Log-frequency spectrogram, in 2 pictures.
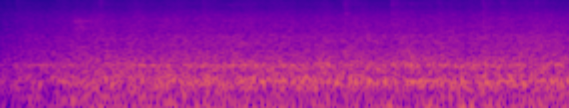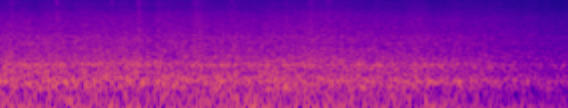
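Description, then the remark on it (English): A freight train, heard while riding on one of its cars, roars along with loud, continuous rattling and clanking, a dense low rumble filled with rapid metallic chatter that never lets up, with no voices. “It's deafening. We can't speak even at the tops of our lungs.”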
